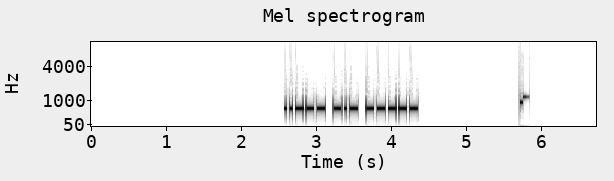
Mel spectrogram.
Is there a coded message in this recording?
Yes: Morse code from 2.6 to 4.4 s, heard as a keyed tone, about 32 wpm, 700 Hz. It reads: 2K0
